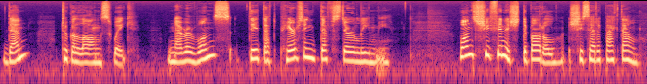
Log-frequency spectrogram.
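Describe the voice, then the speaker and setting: A woman delivers scripted first-person narration for a story. Her pitch sits in the middle range. The sound is dry, with no room to it. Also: expressive, takes it slowly, mellow, no room sound.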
